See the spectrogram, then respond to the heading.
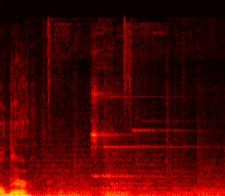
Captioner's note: bell rings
